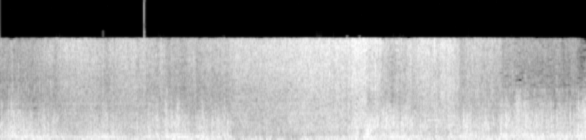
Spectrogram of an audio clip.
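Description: Ocean surf breaking and washing on the beach, with heavy wind buffeting the microphone.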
